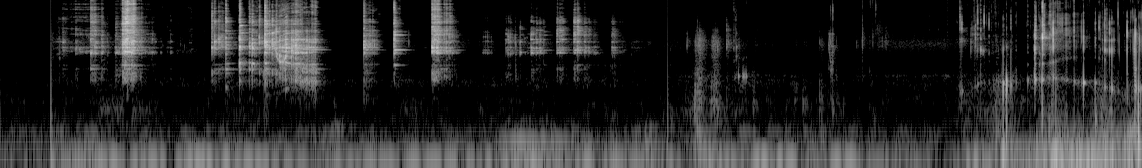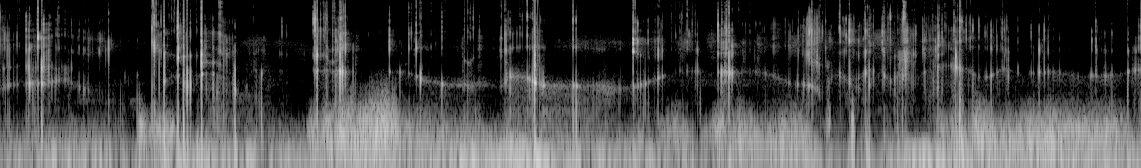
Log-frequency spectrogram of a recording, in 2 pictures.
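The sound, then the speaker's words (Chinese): Someone eats porridge, with faint clinks early on, then from about the midpoint louder, continuous wet mouth and chewing sounds with smacks and gulps. No one talks. “一起来喝粥吧，一会儿都要凉了。”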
